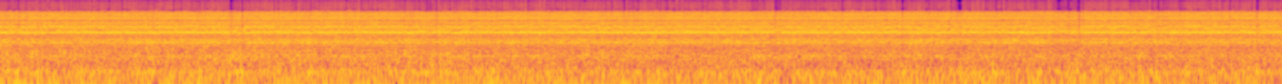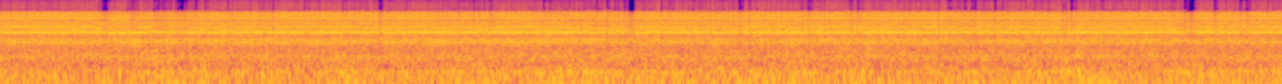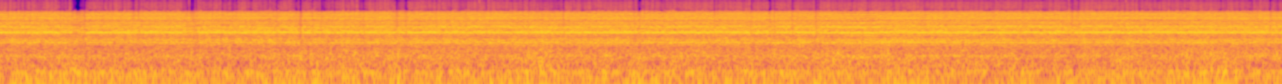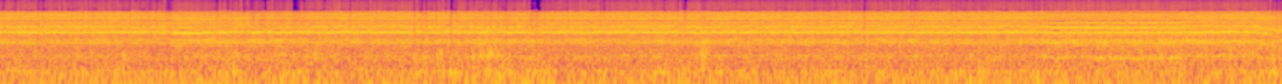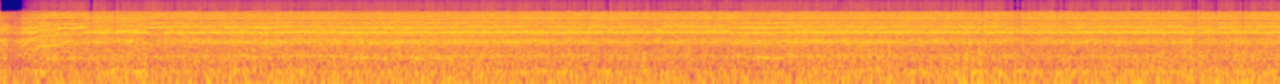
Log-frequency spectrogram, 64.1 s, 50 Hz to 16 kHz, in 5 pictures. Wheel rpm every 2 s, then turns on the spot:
240, 230, 230, 240, 230, 230, 230, 230, 230, 230, 230, 230, 230, 230, 230, 230, 230, 230, 240, 240, 230, 230, 230, 230, 230, 180, 190, 220, 230, 230, 230, 230.
none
